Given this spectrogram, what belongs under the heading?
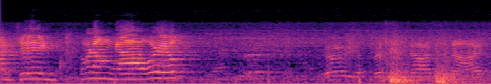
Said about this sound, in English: the last train, doors are slamming, quite a crowd. How many coaches are there, by the way? Anyone know that? Two coaches, all loaded. Thousands of doors are slamming, but quite a happy crowd all aboard.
